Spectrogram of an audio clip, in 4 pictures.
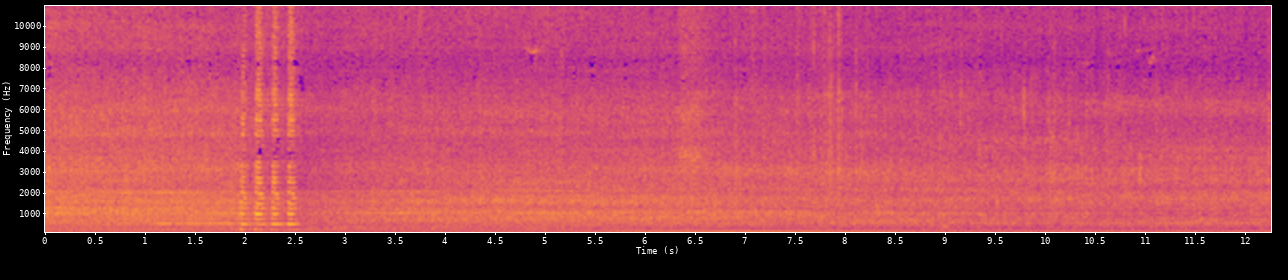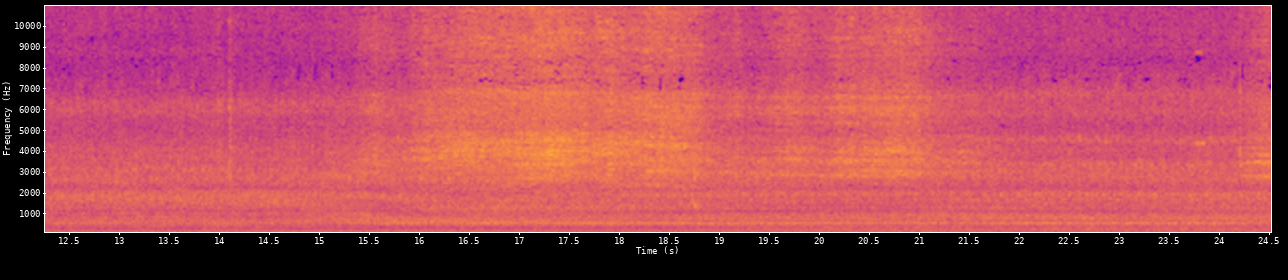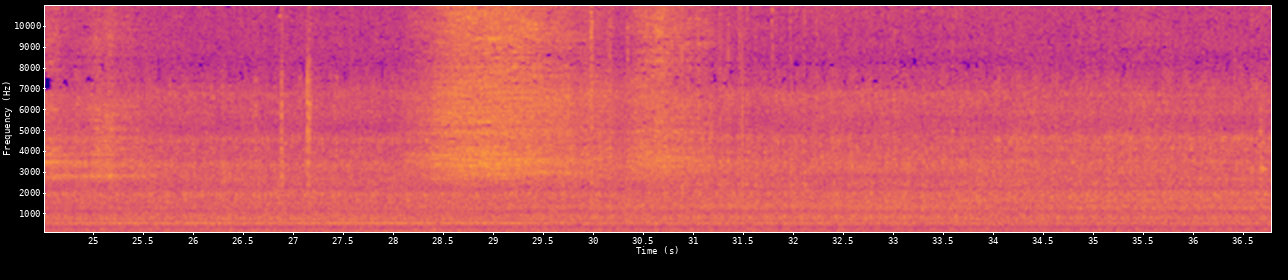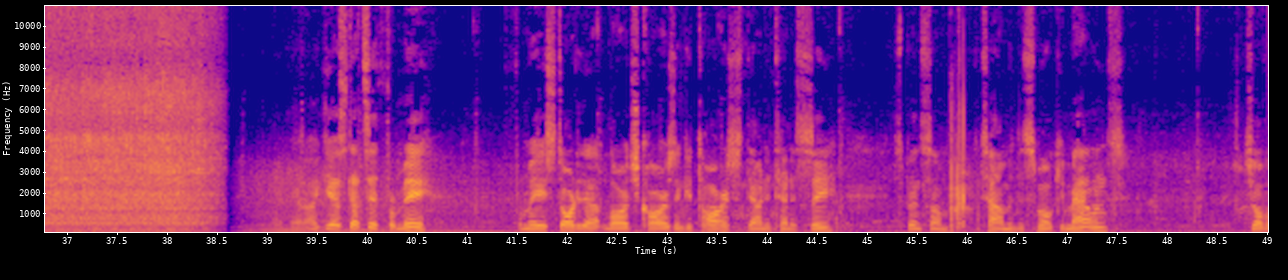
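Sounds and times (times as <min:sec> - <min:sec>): truck diesel engine rumbling: 0:00.0 - 0:49.0
air hiss: 0:15.4 - 0:21.6, 0:28.2 - 0:31.3.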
